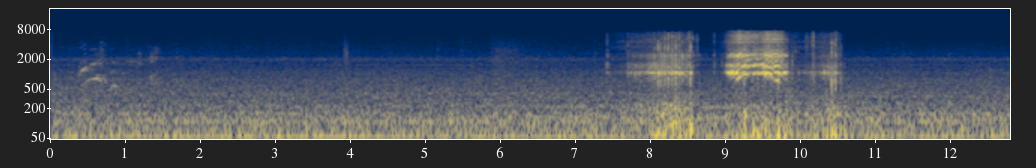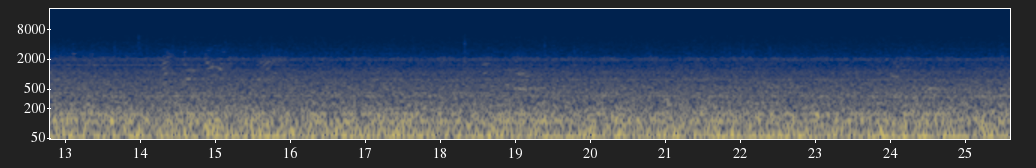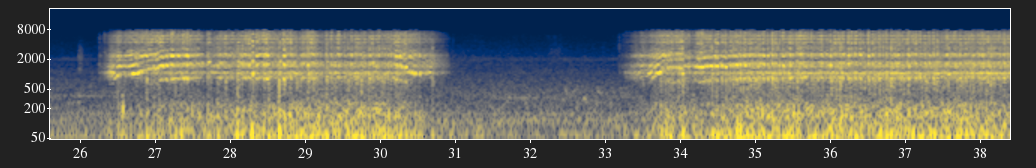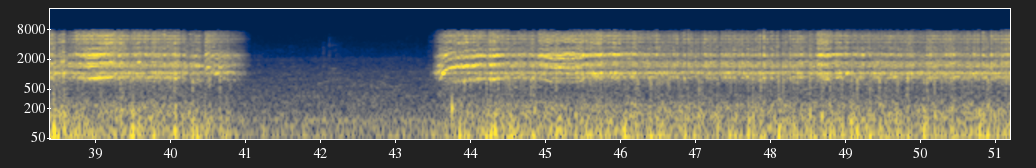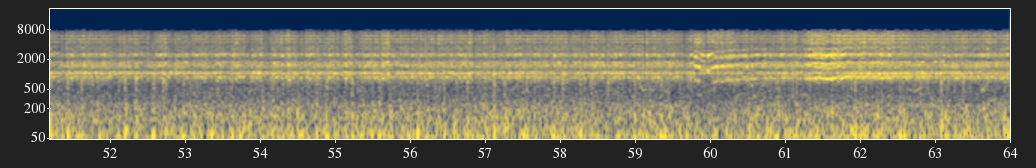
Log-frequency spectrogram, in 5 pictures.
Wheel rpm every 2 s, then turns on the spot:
0, 0, 0, 0, 40, 10, 0, 0, 0, 0, 0, 0, 0, 130, 230, 50, 30, 210, 230, 230, 70, 20, 200, 230, 230, 230, 230, 230, 230, 230, 210, 230.
8-10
